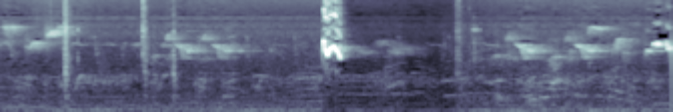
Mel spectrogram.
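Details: Sooty-headed bulbul song used to get other bulbuls singing: one loud quick bubbling phrase midway, surrounded by softer twittering and chirps of other birds.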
